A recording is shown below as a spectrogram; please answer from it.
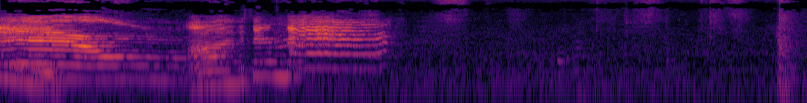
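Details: Small, weak kittens, rescued after being found huddled together on the way home from a family funeral. Three strong, wavering meows fill the first three seconds, followed by near quiet and one short sound at the end.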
